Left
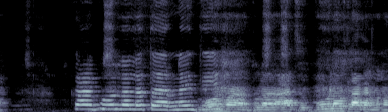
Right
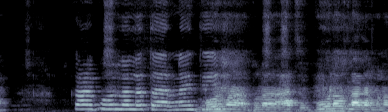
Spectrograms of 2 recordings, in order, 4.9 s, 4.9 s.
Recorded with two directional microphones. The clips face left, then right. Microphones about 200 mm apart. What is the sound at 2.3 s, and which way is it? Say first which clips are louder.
Speech: even; 60° left (ahead or behind).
